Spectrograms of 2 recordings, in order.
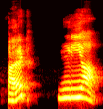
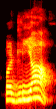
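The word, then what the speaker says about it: पढ़ लिया: இதை எப்படி ப்ரொனவுன்ஸ் பண்ணலாம்? படித்து விட்டேன். பட் லியா. பட்லியா.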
